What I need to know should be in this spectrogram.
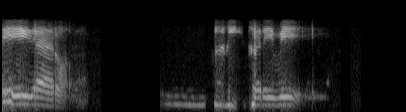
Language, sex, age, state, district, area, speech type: Dogri, female, 45-60, Jammu and Kashmir, Reasi, rural, conversation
